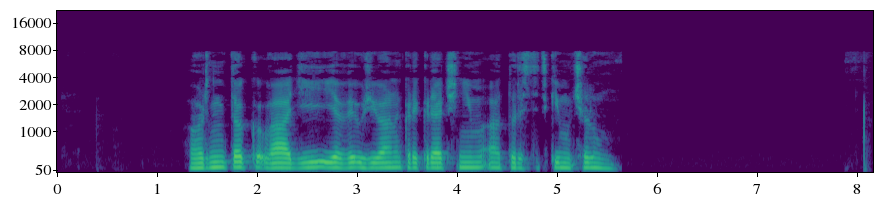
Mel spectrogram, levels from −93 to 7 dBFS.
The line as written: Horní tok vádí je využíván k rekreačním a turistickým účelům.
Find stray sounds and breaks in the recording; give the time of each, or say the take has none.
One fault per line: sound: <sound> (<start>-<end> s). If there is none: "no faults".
no faults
